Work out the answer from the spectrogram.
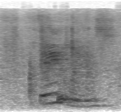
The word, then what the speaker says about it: Thales: And this is how we pronounce them today in English. Thales, Pythagoras, Heraclitus, Democritus.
